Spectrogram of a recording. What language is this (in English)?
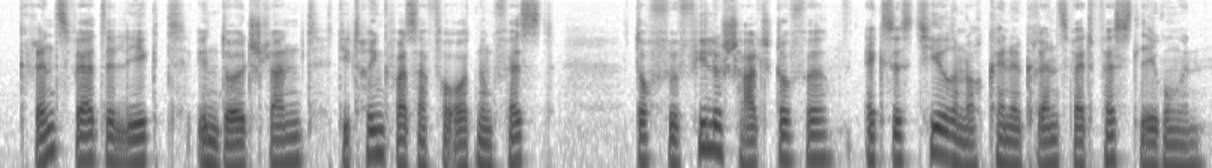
German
